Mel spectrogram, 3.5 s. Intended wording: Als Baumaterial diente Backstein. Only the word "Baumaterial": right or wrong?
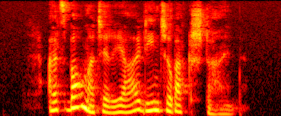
right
